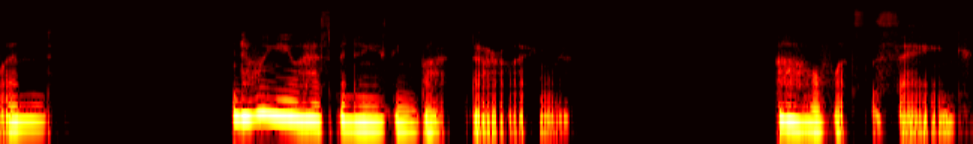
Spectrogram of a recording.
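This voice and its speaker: A woman playing an affectionate, teasing vampire scientist in an intimate ASMR roleplay, speaking softly and unhurriedly to a close friend. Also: sits low, no room sound. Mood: fond, musing. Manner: soft, unhurried, teasing, sometimes breathy near-whisper. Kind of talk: intimate ASMR roleplay, one side of a call.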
